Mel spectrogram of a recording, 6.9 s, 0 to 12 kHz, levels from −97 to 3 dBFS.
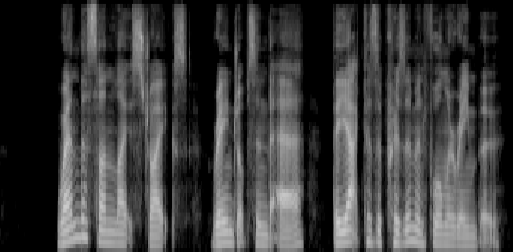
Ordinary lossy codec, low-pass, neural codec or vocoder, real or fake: AAC, 64 kbps; 10.8 kHz; none; real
